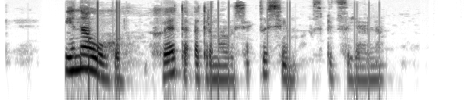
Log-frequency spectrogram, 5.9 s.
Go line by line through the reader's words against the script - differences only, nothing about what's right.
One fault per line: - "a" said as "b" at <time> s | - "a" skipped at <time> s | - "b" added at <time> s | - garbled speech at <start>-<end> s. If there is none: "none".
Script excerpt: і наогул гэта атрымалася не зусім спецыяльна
- "не" skipped at 3.1 s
